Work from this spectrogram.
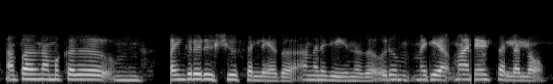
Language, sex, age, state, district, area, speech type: Malayalam, female, 30-45, Kerala, Idukki, rural, conversation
